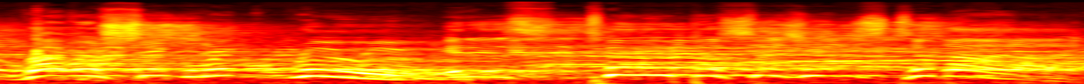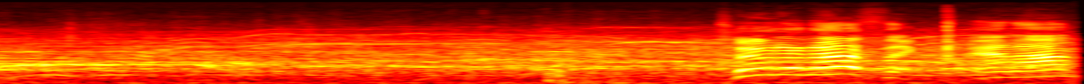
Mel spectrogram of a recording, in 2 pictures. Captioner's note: applause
